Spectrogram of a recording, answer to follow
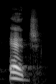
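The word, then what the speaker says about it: edge: है dark dress drink rule number two कहता है अगर डी के बाद जी आए तो डी साइलेंट होता है ऑलराइट तो आप ज्यादातर देखेंगे ये डीज ई ऐसे साथ में होता है यहां पर डी साइलेंट है इसे पढ़ेंगे बैज इसे पढ़ेंगे एज ऐसे बहुत सारे वर्ड्स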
